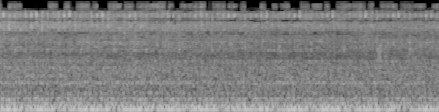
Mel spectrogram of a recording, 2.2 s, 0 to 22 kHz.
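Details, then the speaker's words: 2004 Volkswagen Touareg V6, engine bay: even, steady low idle hum with no ticks, misses or knocks; engine still very clean and quiet. "the engine is still very very clean and quiet"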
